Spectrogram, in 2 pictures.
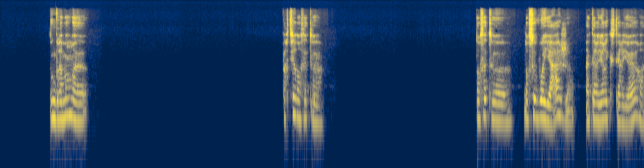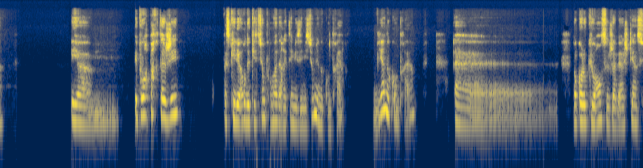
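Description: A middle-aged woman talks calmly and with animation close to a microphone, with pauses between phrases.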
